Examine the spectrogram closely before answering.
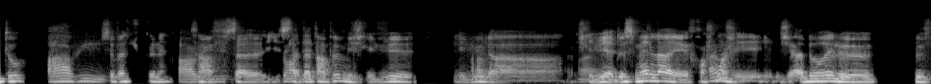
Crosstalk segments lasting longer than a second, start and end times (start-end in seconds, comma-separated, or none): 1.8-3.6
